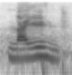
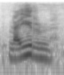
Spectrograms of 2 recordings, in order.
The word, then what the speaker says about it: Nairn: entrevistar al periodista Alan Nain. Mucho gusto. Lo pronuncié mal, ¿verdad? ¿Cómo se debe pronunciar? Así es, correcto. ¿Sí? Sí. Nairn. Spanish, Nairn. Sí. O Nairn. Ok, en inglés, Nairn.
